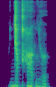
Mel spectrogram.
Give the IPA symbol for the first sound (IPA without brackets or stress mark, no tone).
ɟ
